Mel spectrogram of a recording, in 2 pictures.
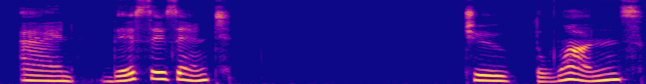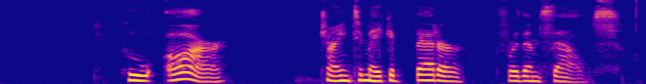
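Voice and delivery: speaking slowly. Addressing everyone in a morning message, speaking slowly. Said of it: "I want to make sure I will speak slowly".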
